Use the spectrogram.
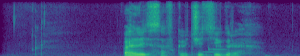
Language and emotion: Russian, neutral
